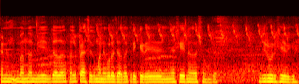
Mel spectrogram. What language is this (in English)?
Dogri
